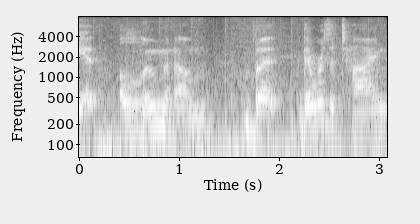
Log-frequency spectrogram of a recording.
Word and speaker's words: aluminum: My life was changed when I found out aluminum, how American pronounce it, is correct, and how the discoverer wanted it.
